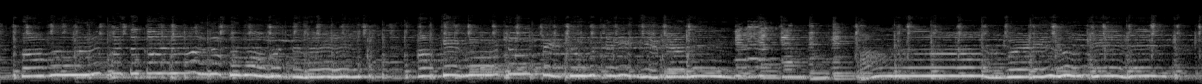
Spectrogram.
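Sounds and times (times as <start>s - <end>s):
instrumental backing track: 0.0s - 12.0s
woman singing into microphone: 0.0s - 12.0s.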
